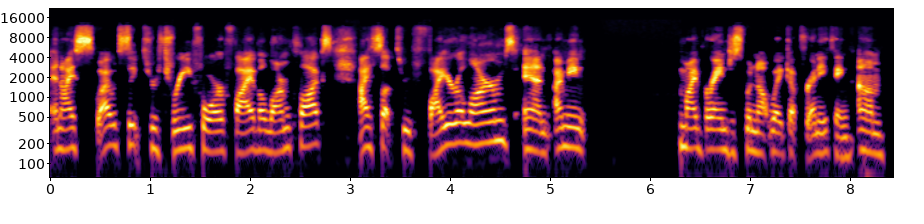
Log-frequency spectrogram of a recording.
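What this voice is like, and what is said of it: Strained, worn-out voice. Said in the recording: “my voice is still shot from over dictating”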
